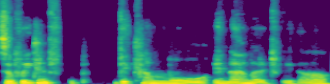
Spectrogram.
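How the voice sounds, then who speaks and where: A woman's very deep, low voice with ordinary pitch variation, a dark, mellow tone, some breathiness and a moderate pace. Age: 60s. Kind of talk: casual conversation.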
